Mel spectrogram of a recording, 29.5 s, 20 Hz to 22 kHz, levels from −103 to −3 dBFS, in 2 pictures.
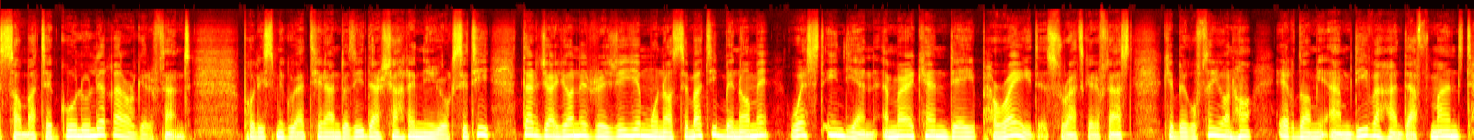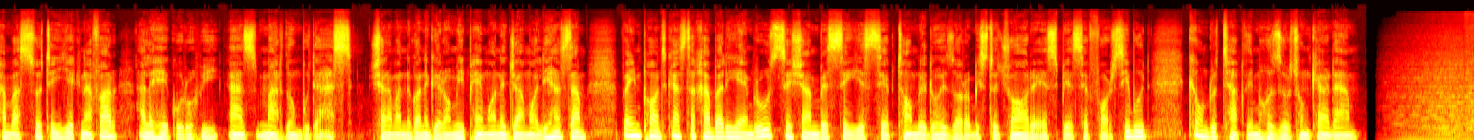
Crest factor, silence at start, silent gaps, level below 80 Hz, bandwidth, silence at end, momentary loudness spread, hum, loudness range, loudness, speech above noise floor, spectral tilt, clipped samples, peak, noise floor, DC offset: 10 dB; 0 s; 28.39-28.48 s; -40 dBFS; 13 kHz; 0 s; 7 LU; none; 4 LU; -11 LUFS; 28 dB; -6 dB/octave; under 0.1%; 0 dBFS; -38 dBFS; under 0.1%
